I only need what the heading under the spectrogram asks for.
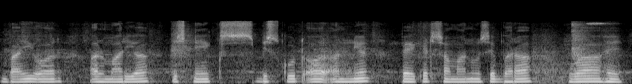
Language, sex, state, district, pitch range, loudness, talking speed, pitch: Hindi, male, West Bengal, Alipurduar, 125-130 Hz, -17 LUFS, 125 wpm, 130 Hz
